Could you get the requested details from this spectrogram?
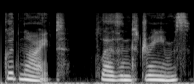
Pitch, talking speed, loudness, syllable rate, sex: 210 Hz, 125 wpm, -13 LUFS, 3.0 syllables/s, female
